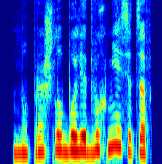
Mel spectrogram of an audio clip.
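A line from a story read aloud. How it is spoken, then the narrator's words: Confused, forced out. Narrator (Russian): растерянно выдавила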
